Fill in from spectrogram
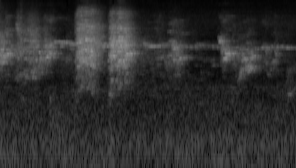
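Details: Canary song from a training recording for domestic canaries: scratchy, buzzy high notes with two loud broadband bursts and thin whistled phrases, busy and uneven.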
